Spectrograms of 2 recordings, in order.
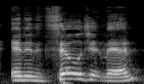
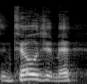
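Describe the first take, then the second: First: Said in the usual way. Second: "intelligent" pointed out with emphasis; stress on intelligent. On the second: Shown as a demonstration. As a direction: lean on "intelligent" to highlight it. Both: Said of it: "Listen to this".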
